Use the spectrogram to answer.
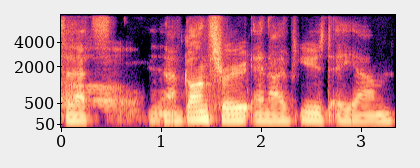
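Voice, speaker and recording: A man with an Australian accent speaks at medium pitch in a somewhat breathy voice. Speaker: digital artist. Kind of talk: casual interview.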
